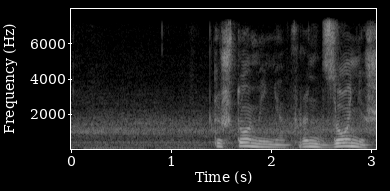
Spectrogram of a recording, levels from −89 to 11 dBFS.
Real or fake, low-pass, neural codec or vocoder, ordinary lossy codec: real; 7.2 kHz; none; none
